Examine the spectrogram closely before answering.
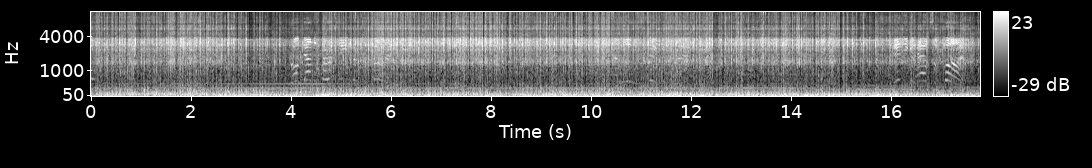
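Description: A boat motor hums steadily as the boat moves over water.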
